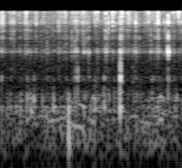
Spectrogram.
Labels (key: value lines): label: biophony, cascading saw
recorder: HydroMoth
